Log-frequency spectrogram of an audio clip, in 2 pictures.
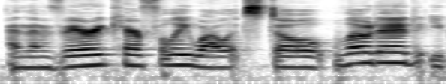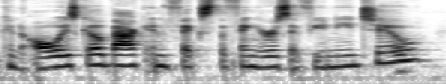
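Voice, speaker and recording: A woman's voice: mid-range voice, normal speed, gravelly, fairly bright tone. A woman giving a casual, step-by-step painting tutorial as the instructor, chatty and informal, with an encouraging way of talking.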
